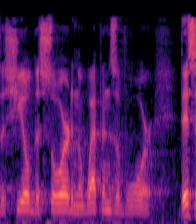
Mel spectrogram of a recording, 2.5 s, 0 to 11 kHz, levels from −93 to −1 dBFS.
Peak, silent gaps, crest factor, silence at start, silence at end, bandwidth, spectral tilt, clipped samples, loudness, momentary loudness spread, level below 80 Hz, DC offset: -14 dBFS; none; 20 dB; 0 s; 0 s; 8.8 kHz; -1.5 dB/octave; under 0.1%; -34 LUFS; 11 LU; -74 dBFS; under 0.1%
